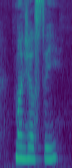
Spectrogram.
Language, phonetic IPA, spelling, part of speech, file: Czech, [ˈmanʒɛlstviː], manželství, noun, Cs-manželství.ogg
- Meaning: marriage, matrimony, wedlock (union of two or more people)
